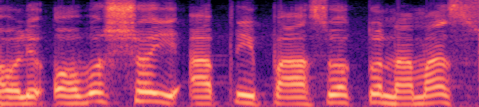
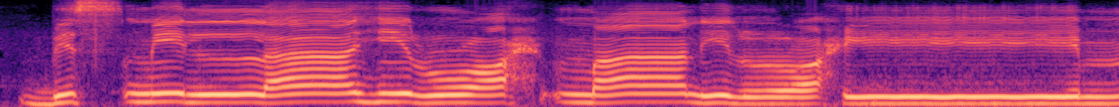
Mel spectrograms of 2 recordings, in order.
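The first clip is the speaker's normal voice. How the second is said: very slow, sustained recitation on a level pitch; measured Bismillah recitation; Quran recitation; much slower than usual. Acted. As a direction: draw out each long vowel reverently. Opens with drawn-out recitation.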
